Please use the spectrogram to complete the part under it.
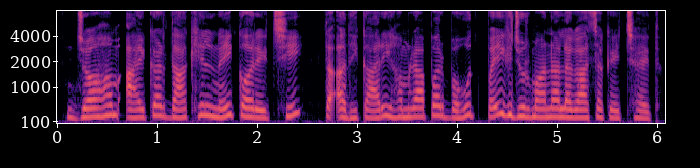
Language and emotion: Maithili, fearful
